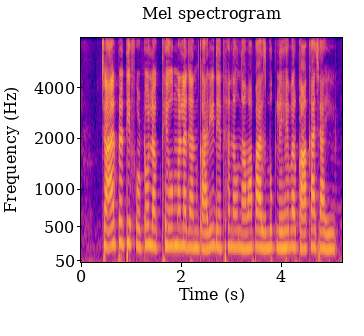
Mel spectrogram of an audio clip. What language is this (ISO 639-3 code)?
hne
